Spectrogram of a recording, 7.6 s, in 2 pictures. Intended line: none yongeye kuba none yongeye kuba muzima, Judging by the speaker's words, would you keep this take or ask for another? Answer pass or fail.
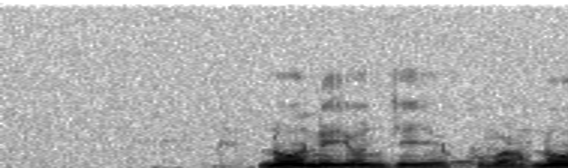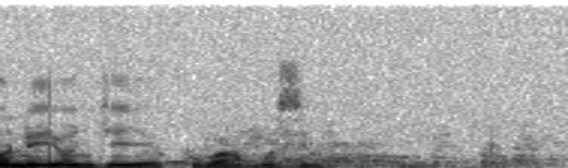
pass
